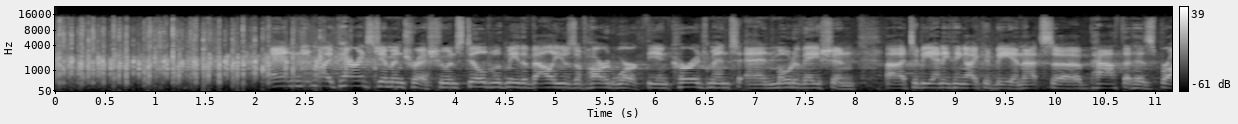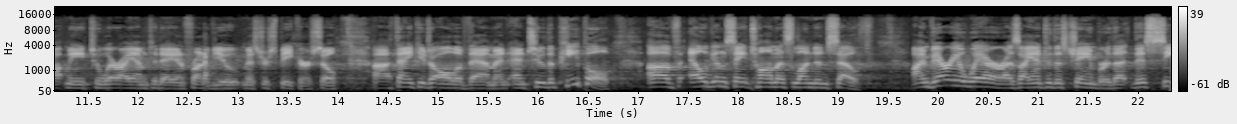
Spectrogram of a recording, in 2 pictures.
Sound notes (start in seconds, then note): 1.5 some Applause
